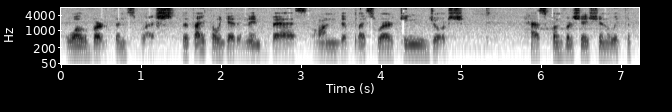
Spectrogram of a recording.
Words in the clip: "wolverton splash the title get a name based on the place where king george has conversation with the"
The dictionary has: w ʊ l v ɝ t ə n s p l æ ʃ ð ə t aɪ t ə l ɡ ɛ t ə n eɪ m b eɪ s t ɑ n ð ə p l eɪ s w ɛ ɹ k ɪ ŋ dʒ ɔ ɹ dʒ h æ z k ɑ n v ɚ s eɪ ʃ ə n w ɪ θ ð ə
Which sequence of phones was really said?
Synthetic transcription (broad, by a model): w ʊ l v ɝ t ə n s p l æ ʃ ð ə t aɪ t ə l ɡ ɛ t ə n eɪ m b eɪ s ɑ n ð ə p l eɪ s w ɛ ɹ k ɪ ŋ dʒ ɔ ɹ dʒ h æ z k ɑ n v ɚ s eɪ ʃ ə n w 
